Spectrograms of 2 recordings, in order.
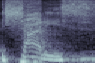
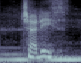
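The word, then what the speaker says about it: χάρις: la palabra gracia, diga, se pronuncia como se pronuncia como diga, se dice Sharis. Sharis, sí, es s, perdón, c de casa. H a con acento. R i s. Sharis. Sharis.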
